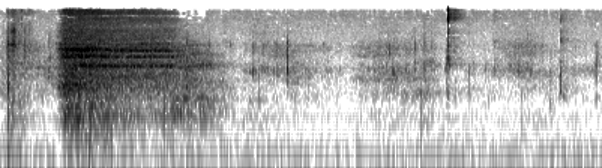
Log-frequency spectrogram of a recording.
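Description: A person's breath: a heavy snort-like exhale about half a second in that fades over a second or so. After it come faint handling sounds and one sharp click about four and a half seconds in.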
